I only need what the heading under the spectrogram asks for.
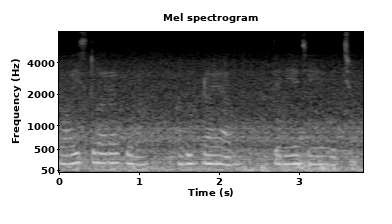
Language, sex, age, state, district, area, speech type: Telugu, female, 18-30, Andhra Pradesh, Krishna, urban, spontaneous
